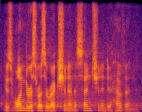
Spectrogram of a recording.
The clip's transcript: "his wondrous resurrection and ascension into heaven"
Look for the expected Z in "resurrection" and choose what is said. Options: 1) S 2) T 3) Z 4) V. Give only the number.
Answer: 3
